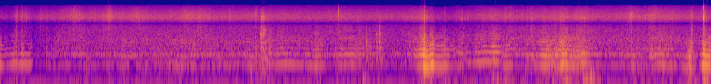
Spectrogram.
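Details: Steady low buzzing of a large bee colony during the dismantling and moving of its top bar hive; the hum holds even, then grows louder with several sharp clicks toward the end.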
